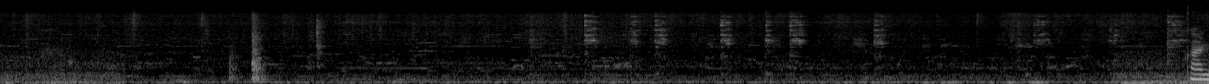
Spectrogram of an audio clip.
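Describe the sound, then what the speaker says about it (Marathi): Two medium onions sautéed and stirred on a hot tava for a chicken curry, giving a steady background sizzle with repeated scraping and clinking of the spatula against the pan, no voices. "कांदे असे चांगले 5 ते 6 मिनटं परतून द्यायचे"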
